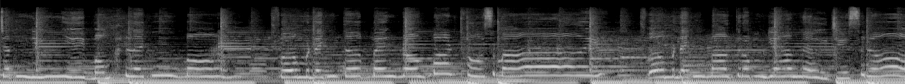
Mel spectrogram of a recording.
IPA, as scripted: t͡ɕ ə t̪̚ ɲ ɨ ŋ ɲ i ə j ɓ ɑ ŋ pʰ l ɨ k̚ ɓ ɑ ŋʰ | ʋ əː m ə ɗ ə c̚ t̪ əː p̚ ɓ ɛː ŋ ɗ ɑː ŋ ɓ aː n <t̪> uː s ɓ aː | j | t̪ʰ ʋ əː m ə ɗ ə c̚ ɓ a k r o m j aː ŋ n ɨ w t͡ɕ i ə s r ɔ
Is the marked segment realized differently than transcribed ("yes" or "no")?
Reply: yes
